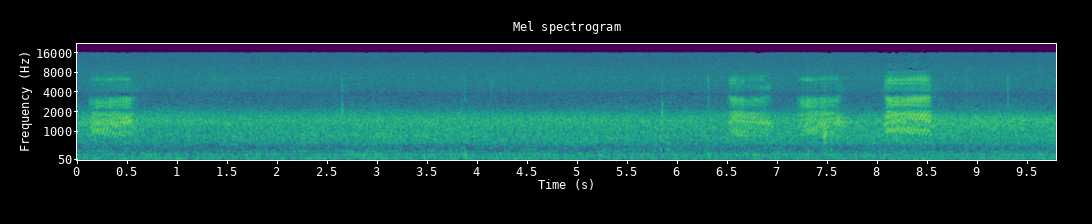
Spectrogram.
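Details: Carrion crow on a wooden post, recorded 22 January 2020, croaking repeatedly: one harsh caw at the start, then three quick hoarse caws near the end, over steady low rumbling background noise.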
